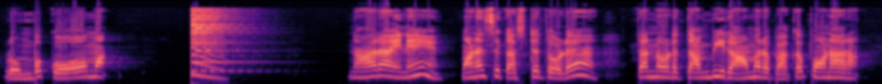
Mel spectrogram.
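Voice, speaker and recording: A woman's voice: on the high side, fairly even intonation, unhurried, over music. A woman narrating a children's comedy story in a folksy storytelling manner. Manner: folksy storytelling, lines ending in "they say".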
